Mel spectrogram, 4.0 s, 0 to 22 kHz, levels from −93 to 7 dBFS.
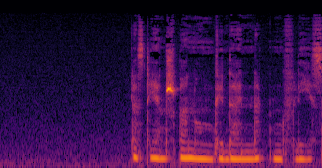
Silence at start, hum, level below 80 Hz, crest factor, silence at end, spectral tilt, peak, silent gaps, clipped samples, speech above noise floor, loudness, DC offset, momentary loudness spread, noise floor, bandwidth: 1.65 s; none; -60 dBFS; 22 dB; 0 s; -4 dB/octave; -6 dBFS; none; under 0.1%; 31 dB; -25 LUFS; under 0.1%; 15 LU; -57 dBFS; 15.5 kHz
